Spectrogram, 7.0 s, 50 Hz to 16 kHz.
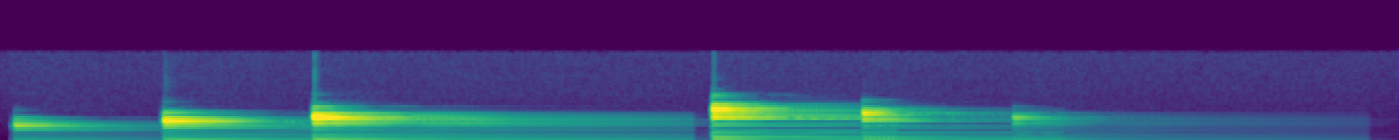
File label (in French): Guit elec; MOBICLIC 14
